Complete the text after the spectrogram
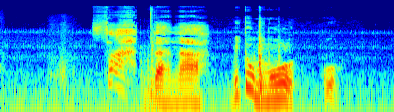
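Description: A car boot latch clicks and the lid swings open.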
